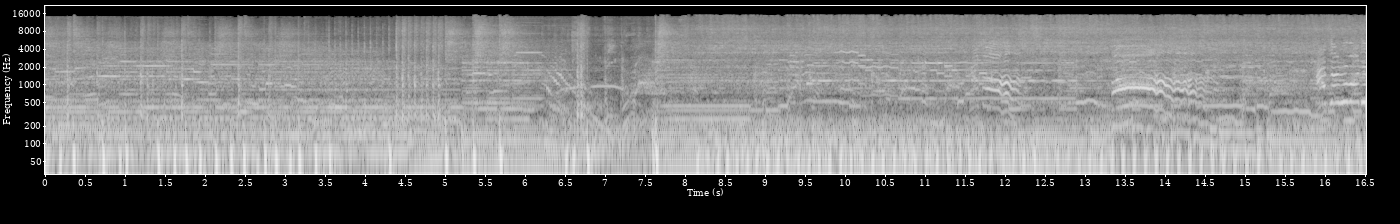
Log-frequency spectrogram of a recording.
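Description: Live rock band playing: drum kit with busy hits on drums and cymbals, with electric guitar and bass guitar. About six seconds in the drumming breaks off briefly under a sliding pitch. After that the music goes on with sparser drum hits and bending guitar notes.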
